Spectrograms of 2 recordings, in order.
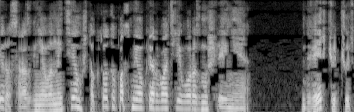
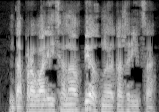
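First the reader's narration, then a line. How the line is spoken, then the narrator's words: Growling. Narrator (Russian): зарычал Пирос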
